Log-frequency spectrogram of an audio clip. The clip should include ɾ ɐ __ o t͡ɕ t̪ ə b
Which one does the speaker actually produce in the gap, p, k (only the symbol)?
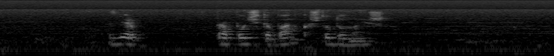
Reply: p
